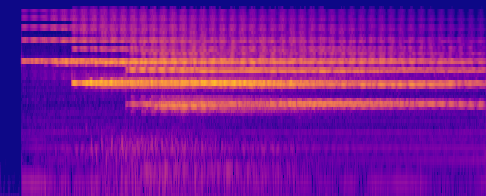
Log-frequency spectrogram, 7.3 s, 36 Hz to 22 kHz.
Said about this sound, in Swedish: Den pratade vi inte om lika mycket, men vi har också Yamaha CS80 som har då upp till åtta voices samtidigt, alltså åtta toner samtidigt.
